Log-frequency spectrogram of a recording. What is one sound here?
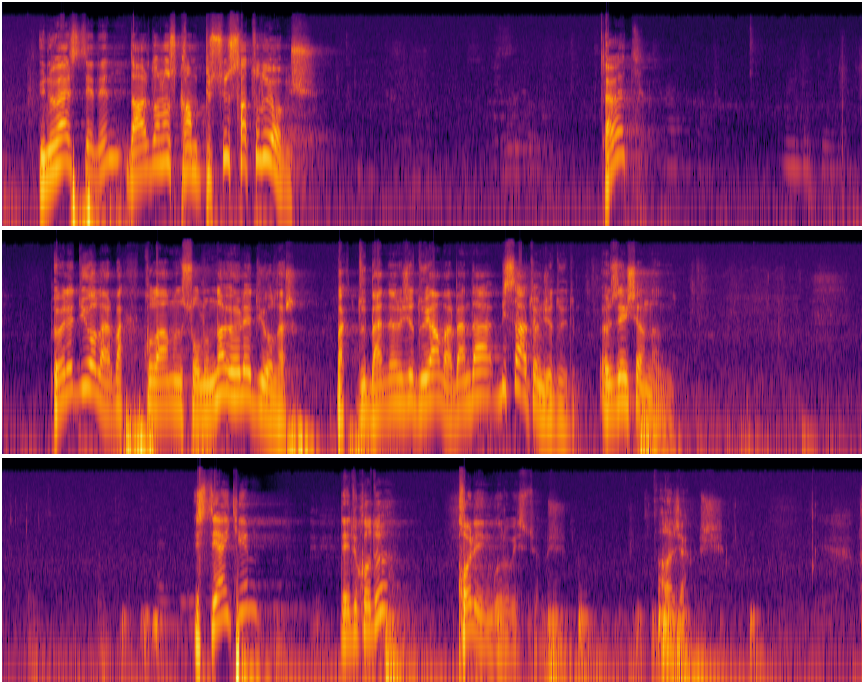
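An elderly man speaks forcefully into a microphone, with pauses.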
